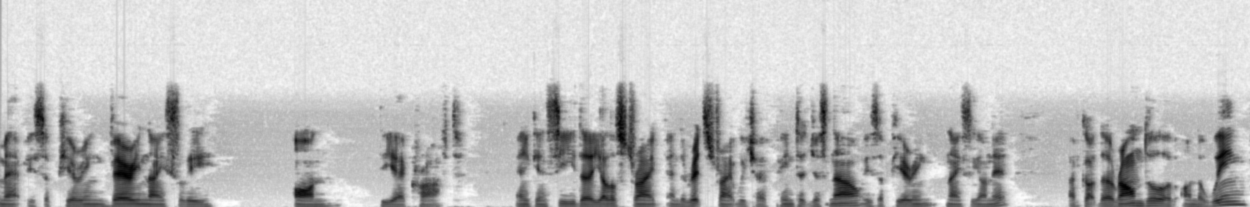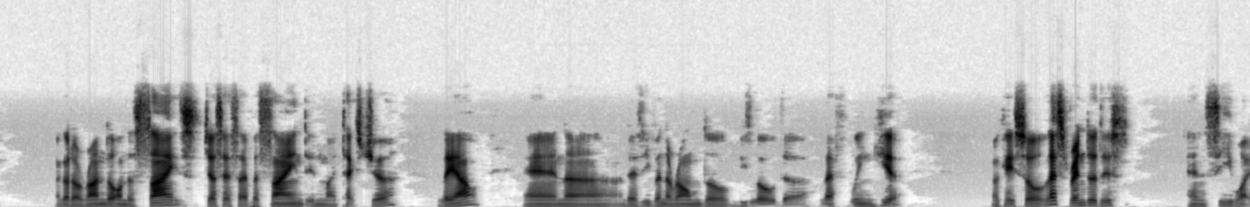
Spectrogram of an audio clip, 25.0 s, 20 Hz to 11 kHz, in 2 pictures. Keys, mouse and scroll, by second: 10.8 scroll up 1, 11.1-22.7 middle drag, 24.0 KP_0, 24.1 KP_0.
